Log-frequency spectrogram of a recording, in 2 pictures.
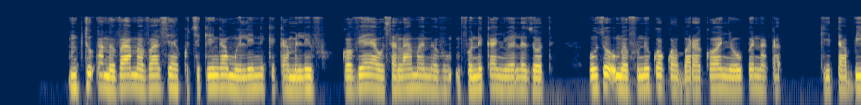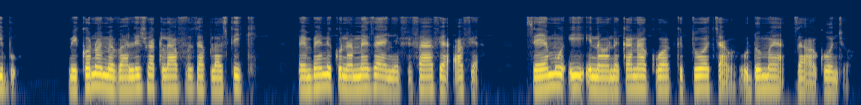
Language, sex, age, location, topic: Swahili, male, 18-24, Mombasa, health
